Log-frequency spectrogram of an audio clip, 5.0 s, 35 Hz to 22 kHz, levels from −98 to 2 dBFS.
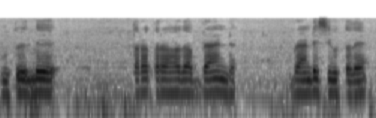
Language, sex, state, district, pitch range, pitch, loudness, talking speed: Kannada, male, Karnataka, Koppal, 135-145 Hz, 140 Hz, -16 LUFS, 85 wpm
